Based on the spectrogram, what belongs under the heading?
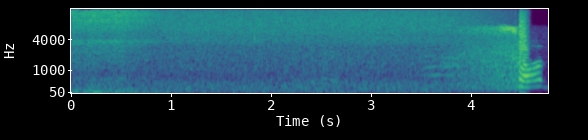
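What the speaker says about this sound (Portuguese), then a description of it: "essa daí é a cachoeira que foi gravada no vídeo" Waterfall beside a hiking trail: a steady, broad rushing roar of falling water fills the whole stretch, close and loud, with a brief burst of other sound right at the end.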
